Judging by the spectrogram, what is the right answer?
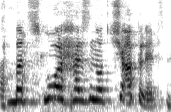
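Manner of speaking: put-on high little German boy voice. Playing the boy in an improvised tale, little German boy voice. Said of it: "like a little German boy's portrayal".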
